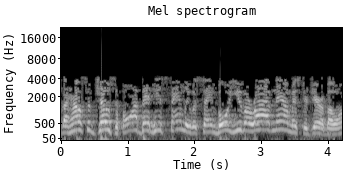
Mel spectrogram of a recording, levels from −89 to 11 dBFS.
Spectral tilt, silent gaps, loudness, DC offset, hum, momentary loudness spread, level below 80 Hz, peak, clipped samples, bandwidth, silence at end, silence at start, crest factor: -3 dB/octave; none; -15 LUFS; 0.1%; none; 6 LU; -42 dBFS; 0 dBFS; under 0.1%; 4.5 kHz; 0 s; 0 s; 14 dB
